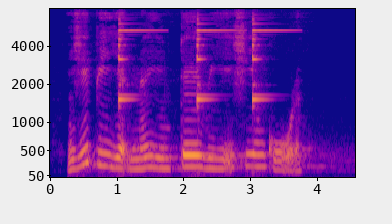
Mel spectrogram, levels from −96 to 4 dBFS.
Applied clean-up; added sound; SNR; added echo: none; Tools; 2 dB; reverberation time 1.6 s.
